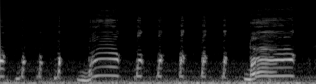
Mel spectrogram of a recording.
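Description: A chicken clucks in a quick, even series of short clucks, broken twice by longer, drawn-out squawks that rise in pitch.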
